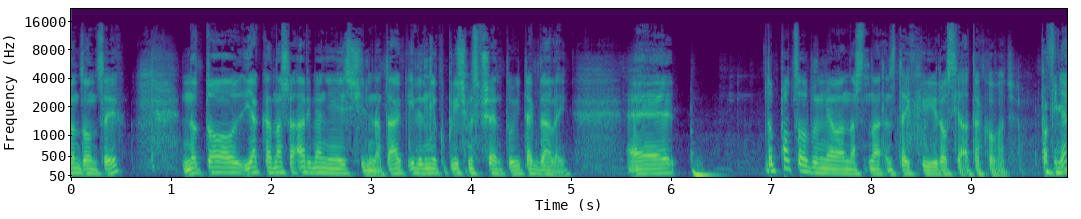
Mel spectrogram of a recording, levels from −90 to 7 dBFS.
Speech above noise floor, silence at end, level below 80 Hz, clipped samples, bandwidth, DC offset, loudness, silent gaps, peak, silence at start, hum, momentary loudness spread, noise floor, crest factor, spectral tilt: 25 dB; 0 s; -32 dBFS; under 0.1%; 15.5 kHz; under 0.1%; -17 LUFS; none; -6 dBFS; 0 s; none; 9 LU; -41 dBFS; 12 dB; -5.5 dB/octave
